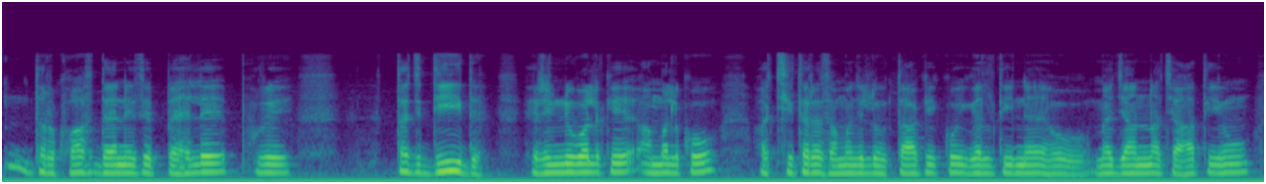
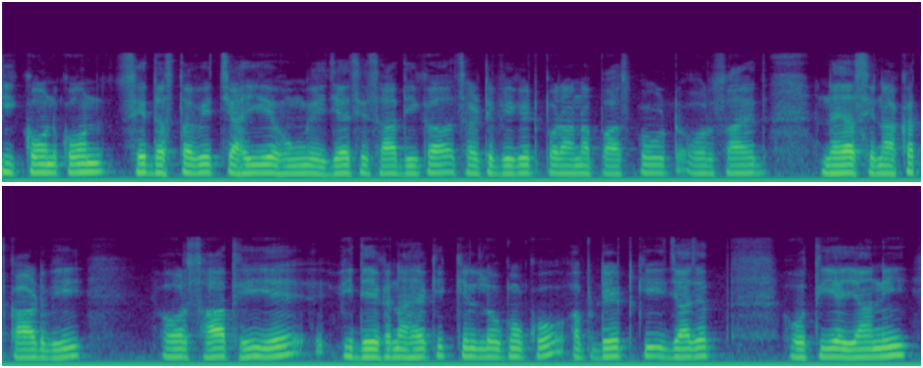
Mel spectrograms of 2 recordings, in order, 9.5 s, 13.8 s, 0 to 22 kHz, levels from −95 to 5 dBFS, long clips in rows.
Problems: none marked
